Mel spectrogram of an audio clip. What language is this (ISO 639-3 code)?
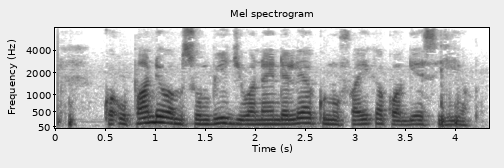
swa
